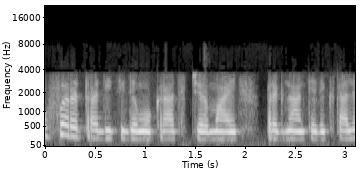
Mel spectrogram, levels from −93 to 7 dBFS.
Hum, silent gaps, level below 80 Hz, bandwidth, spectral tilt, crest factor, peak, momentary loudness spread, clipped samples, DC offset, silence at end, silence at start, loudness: none; none; -52 dBFS; 3.8 kHz; -7.5 dB/octave; 14 dB; 0 dBFS; 5 LU; under 0.1%; under 0.1%; 0 s; 0 s; -14 LUFS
